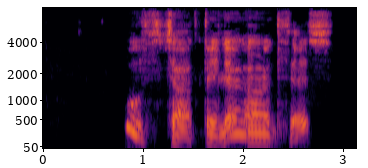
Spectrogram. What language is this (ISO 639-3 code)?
kab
